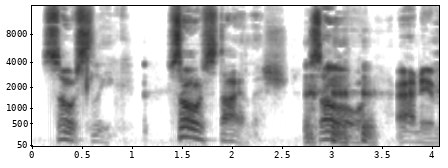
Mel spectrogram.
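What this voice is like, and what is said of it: Imitates a cartoon character's voice. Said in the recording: “I don't think I've done a Strong Bad voice on this podcast yet ... That was like, not my best”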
